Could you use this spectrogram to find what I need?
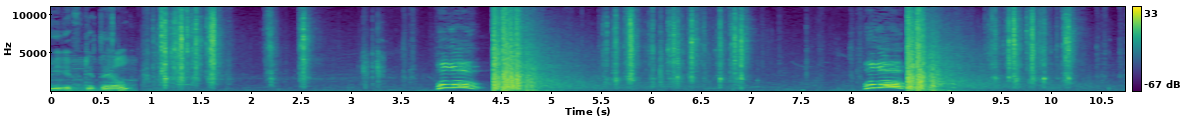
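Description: Rifles clatter as soldiers handle them.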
